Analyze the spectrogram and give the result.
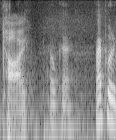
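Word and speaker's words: Kaj: my name is uh spelled k a j and it's pronounced Kai okay I put a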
